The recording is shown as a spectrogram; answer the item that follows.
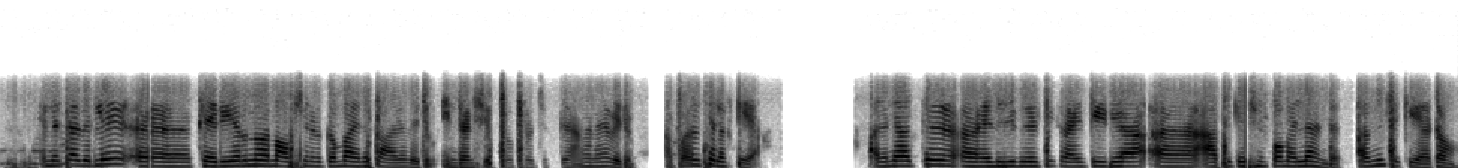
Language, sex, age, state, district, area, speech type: Malayalam, female, 18-30, Kerala, Palakkad, rural, conversation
